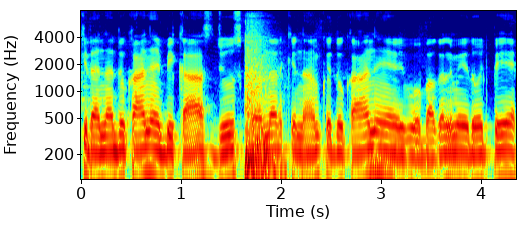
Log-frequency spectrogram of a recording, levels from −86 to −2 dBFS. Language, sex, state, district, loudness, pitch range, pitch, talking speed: Hindi, male, Haryana, Charkhi Dadri, -12 LUFS, 105-110 Hz, 105 Hz, 220 wpm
